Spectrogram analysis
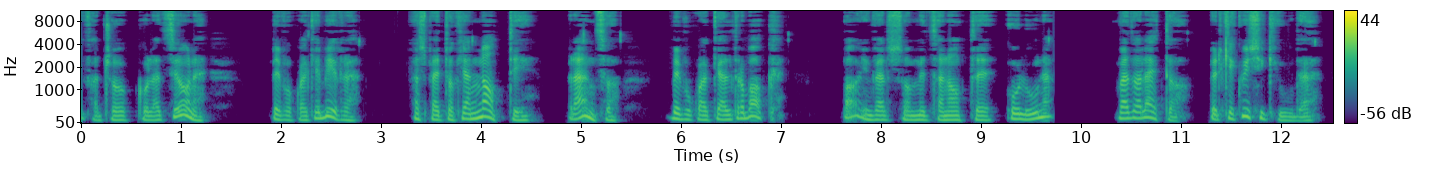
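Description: A man voicing a listless, resigned idler of thirty-three who looks old, speaking in a flat, unhurried way. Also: mid-range voice, gravelly, husky, no echo, clean studio sound, full character voice.

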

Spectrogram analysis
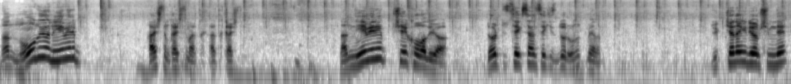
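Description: High-voiced man chattering over a game. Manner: chatty, talks to the game characters and viewers, bursts out loudly when annoyed. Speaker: gaming streamer. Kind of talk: casual let's-play commentary.

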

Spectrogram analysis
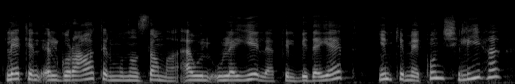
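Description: Middle-aged female host, brisk and encouraging, fast, dry lapel mic. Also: mid-range voice, lively intonation, warm tone, dry recording. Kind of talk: TV talk show hosting. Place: TV studio.

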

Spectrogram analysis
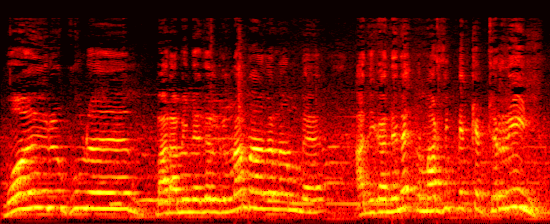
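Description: An older man holding forth at a cafe table, boisterous and rambling, swearing and breaking into loud outbursts. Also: very high voice, moderate pace, recorded from a distance. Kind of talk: rowdy table talk. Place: cafe with glass front, indoors. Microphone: phone camera across the table. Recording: echoey room, voice off-mic, music behind.

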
